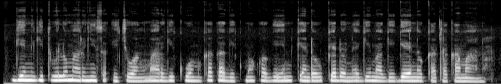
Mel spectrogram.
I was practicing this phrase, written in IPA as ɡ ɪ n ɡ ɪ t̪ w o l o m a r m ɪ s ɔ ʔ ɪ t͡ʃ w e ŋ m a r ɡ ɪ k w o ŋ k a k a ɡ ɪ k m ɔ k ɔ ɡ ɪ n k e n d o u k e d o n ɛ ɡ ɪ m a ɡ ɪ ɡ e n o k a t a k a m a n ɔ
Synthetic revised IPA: ɡ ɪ n ɡ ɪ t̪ w o l o m a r ɲ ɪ s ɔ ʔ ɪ t͡ʃ w a ŋ m a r ɡ ɪ k w o m k a k a ɡ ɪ k m ɔ k ɔ ɡ ɪ n k e n d o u k e d o n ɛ ɡ ɪ m a ɡ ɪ ɡ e n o k a t a k a m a n ɔ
